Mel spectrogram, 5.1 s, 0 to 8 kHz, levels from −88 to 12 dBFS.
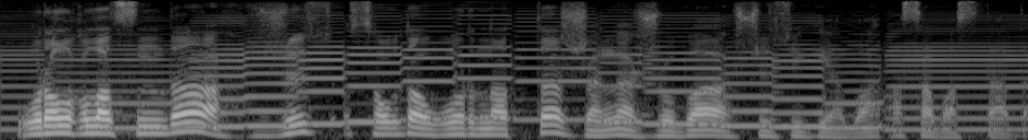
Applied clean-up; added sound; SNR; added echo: none; Wind instrument, woodwind instrument; 11 dB; none.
